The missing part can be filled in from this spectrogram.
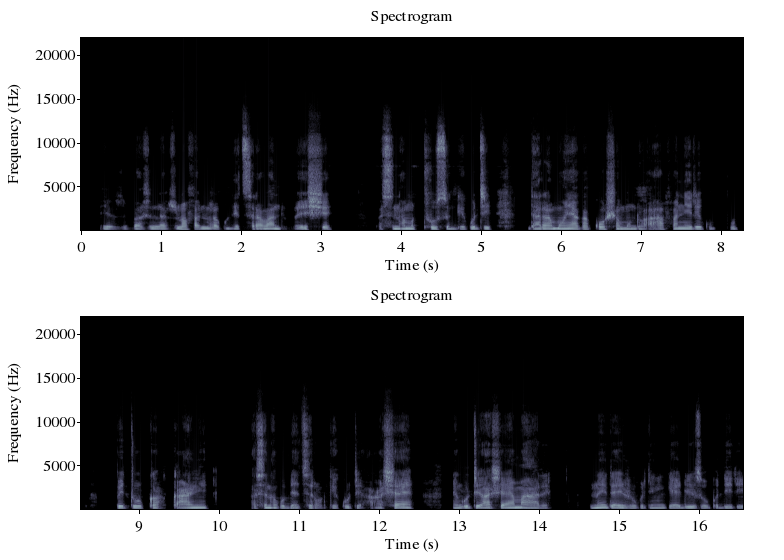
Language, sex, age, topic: Ndau, male, 18-24, health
